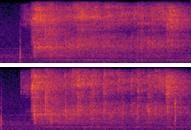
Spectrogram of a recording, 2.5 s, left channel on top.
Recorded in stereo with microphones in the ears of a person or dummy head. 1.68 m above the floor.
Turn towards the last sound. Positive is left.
turn(degrees=-15)  # may be behind; listen again after turning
